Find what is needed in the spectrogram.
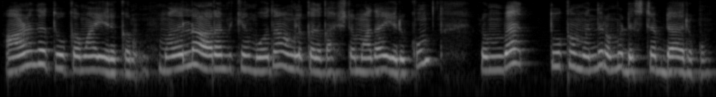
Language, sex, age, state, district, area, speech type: Tamil, female, 18-30, Tamil Nadu, Tiruppur, urban, spontaneous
